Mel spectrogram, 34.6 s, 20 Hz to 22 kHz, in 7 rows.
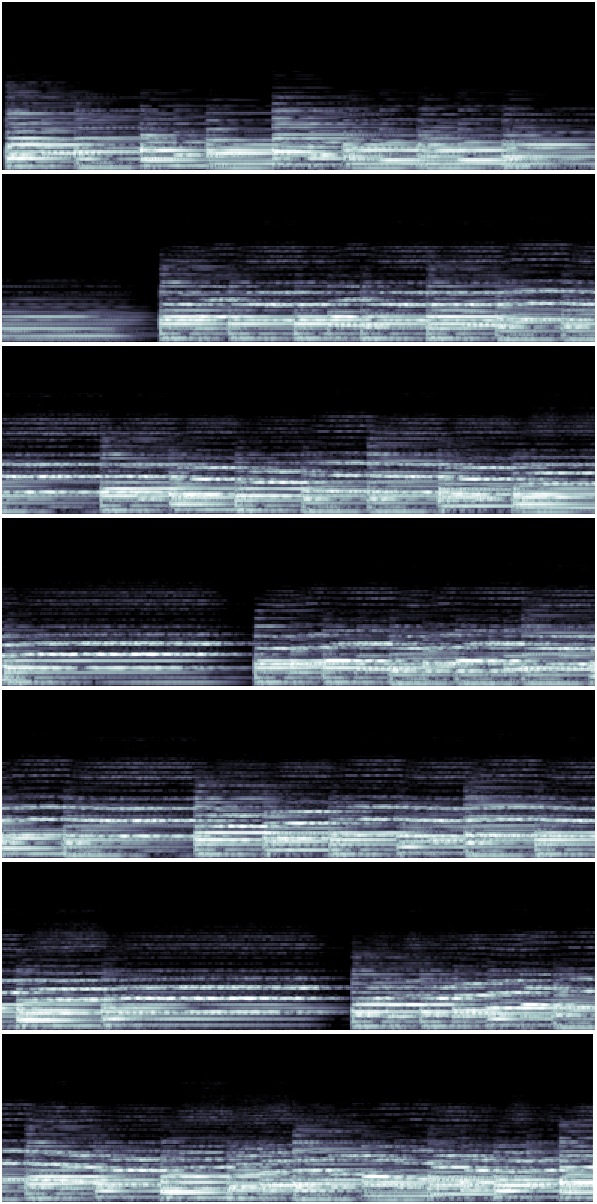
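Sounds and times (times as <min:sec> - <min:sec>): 
piano: 0:00.0 - 0:34.5
children's chorus singing: 0:06.3 - 0:34.5.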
